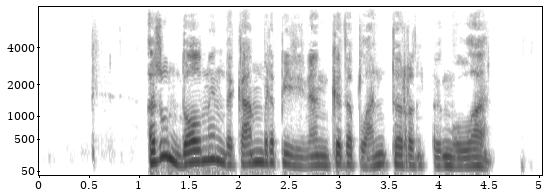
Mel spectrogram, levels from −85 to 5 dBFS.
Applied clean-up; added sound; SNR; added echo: none; none; none; none.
